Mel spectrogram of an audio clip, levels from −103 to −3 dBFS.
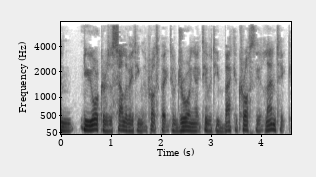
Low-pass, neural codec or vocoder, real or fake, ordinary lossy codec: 7.2 kHz; none; real; MP3, 32 kbps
